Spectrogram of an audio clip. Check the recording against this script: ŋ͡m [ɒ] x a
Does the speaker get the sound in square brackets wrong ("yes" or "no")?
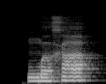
yes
